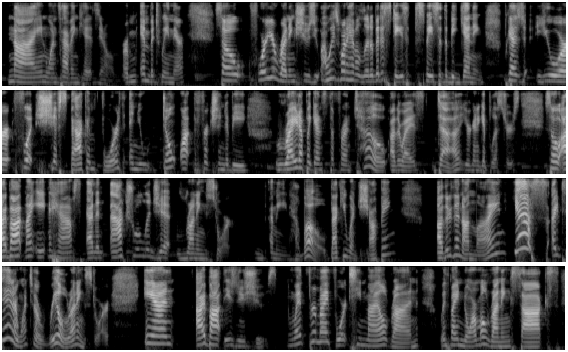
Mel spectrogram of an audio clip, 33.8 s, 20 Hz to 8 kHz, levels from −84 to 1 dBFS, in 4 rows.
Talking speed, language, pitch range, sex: 190 wpm, English, 170-225 Hz, female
